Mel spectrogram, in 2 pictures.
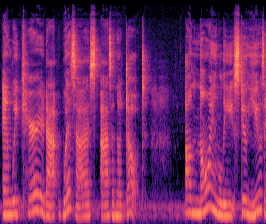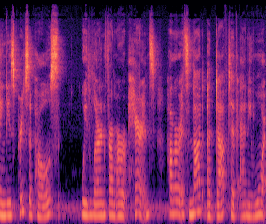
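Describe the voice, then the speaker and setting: A young adult woman with a Mandarin Chinese accent, a therapist talking calmly and earnestly to camera, explaining things in a coaching style. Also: mid-range voice, slight background noise. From China. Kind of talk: calm coaching monologue to camera.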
